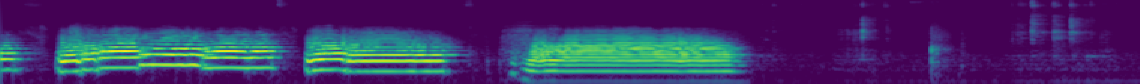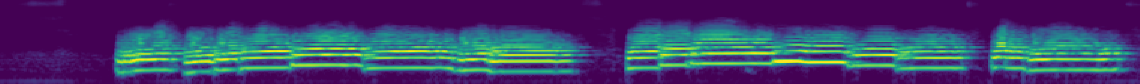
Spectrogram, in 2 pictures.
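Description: A Carl Fischer ballad horn, a valved flugel-family brass instrument, played in phrases of sustained notes, with a long held note about seven seconds in. A pause of several seconds with only faint clicks follows, then playing resumes with further phrases.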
